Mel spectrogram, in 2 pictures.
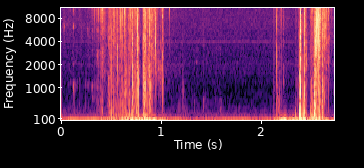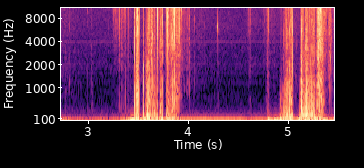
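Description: A thin bamboo earpick, held in fingertips with long lilac nails, scratches and scrapes inside the ear canal and concha of a solid, soft white silicone ear model mounted on a round binaural microphone housing. Four separate bursts of close, crunchy scraping rise over a steady low rumble. Quieter rustling fills the gaps between them.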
